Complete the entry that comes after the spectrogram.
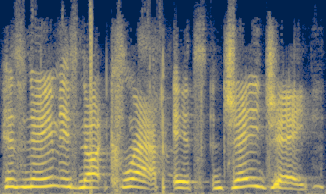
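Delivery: spelled out slowly like a teacher; slow, careful naming for them to copy; mock teacher naming slowly; slow and deliberate. Shown as a demonstration. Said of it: "Now pronounce it for me".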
